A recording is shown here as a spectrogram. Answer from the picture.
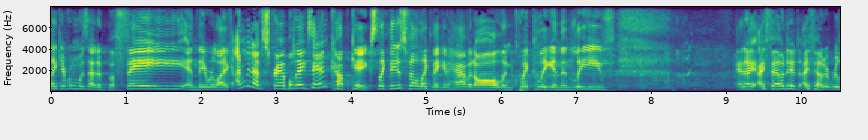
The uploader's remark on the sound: Live from Tarrytown. A special live edition of The Moth from Tarrytown, New York.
